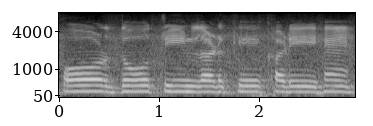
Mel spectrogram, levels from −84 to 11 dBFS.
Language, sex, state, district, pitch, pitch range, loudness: Hindi, male, Haryana, Jhajjar, 200 Hz, 195-205 Hz, -12 LUFS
